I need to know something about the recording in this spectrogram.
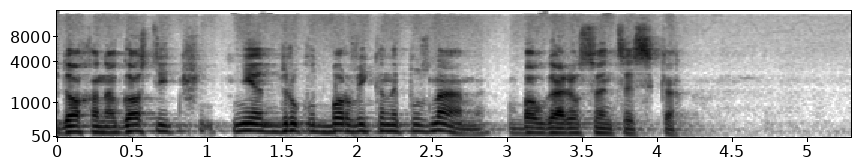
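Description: A middle-aged man speaks firmly into a microphone.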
